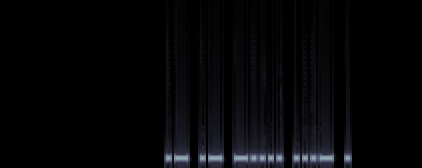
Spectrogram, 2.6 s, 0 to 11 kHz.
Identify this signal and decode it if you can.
Morse code, heard as a keyed tone, about 44 wpm, 700 Hz. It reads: AA6VE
